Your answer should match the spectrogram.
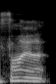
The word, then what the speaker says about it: FHIR: too much other things pronounce five of course but spelled like that so you can Google it pretty easily which is nice um yeah and even simpler so what is fire well Jason set of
